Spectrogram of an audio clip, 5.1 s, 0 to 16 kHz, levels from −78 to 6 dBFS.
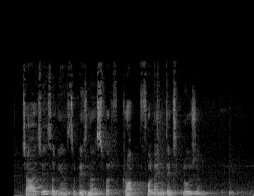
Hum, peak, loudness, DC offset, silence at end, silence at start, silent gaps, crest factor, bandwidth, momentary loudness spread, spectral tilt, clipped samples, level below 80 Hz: none; -10 dBFS; -29 LUFS; under 0.1%; 0 s; 0.3 s; none; 20 dB; 11.5 kHz; 18 LU; -5.5 dB/octave; under 0.1%; -58 dBFS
